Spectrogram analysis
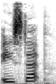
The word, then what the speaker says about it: Estep: It's Estep, not Estep, Richard? Yeah, I mean, Estep's how it's pronounced.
